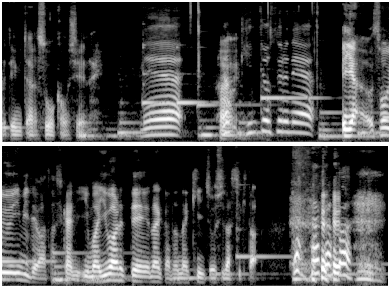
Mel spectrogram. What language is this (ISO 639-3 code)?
jpn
